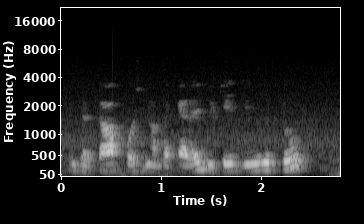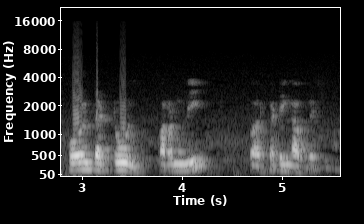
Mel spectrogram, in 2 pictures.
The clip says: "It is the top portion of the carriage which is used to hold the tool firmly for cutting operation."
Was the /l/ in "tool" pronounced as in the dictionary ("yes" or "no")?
no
